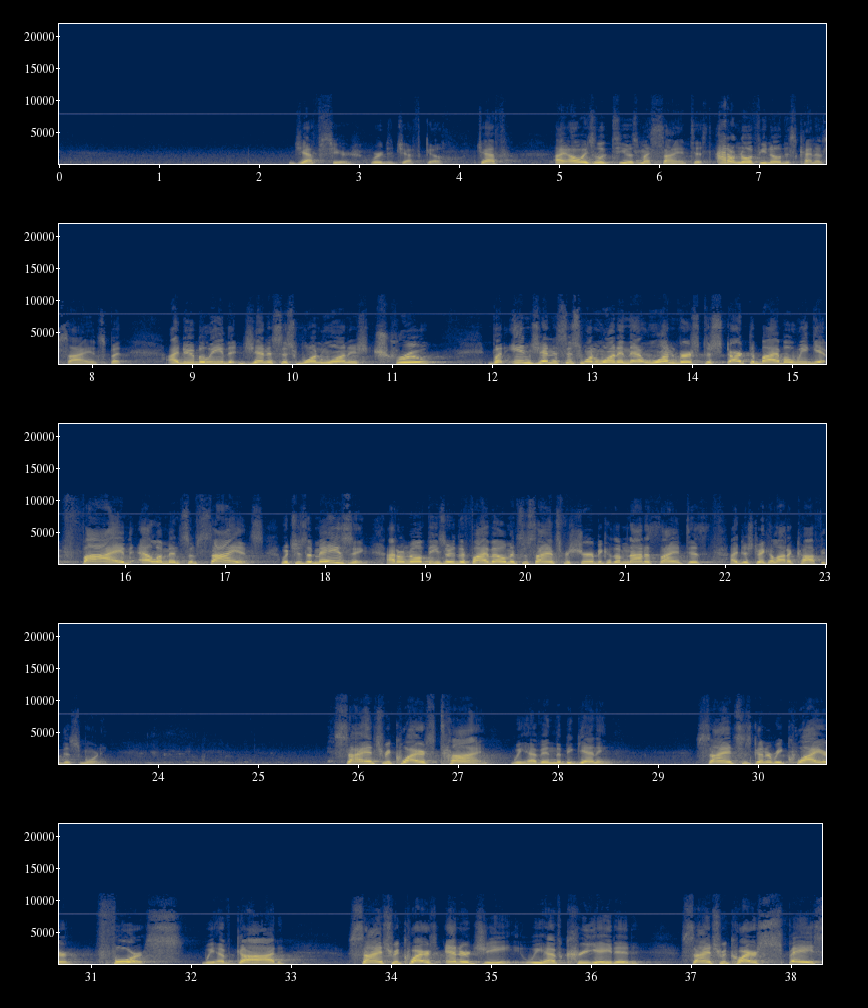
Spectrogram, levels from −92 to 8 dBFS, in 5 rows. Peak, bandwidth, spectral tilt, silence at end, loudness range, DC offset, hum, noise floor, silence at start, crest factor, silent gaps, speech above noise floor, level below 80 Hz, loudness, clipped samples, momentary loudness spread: -2 dBFS; 8.2 kHz; -7.5 dB/octave; 0 s; 8 LU; under 0.1%; none; -61 dBFS; 2.3 s; 18 dB; none; 42 dB; -64 dBFS; -19 LUFS; under 0.1%; 13 LU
